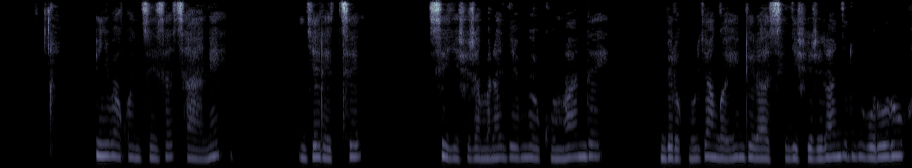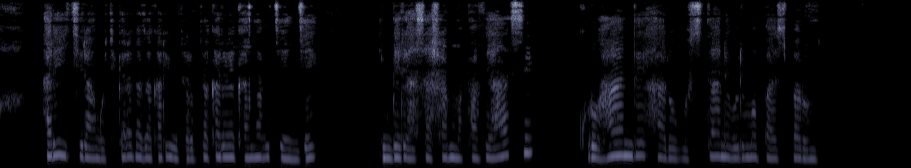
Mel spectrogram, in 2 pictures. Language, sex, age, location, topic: Kinyarwanda, female, 25-35, Kigali, health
